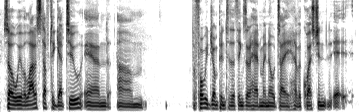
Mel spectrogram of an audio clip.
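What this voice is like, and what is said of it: Hoarse, shredded voice. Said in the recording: “I'm a little hacky today ... hacky voice-wise ... My voice is a little shredded”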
